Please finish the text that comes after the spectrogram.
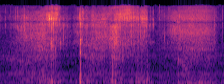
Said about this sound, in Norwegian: Er det greit at jeg spiser den før den smelter? Ja, ja, spis is ja. så lenge du ikke slafser på sendinga. Nei, jeg tenker jeg skal prøve å la være å gjøre det.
